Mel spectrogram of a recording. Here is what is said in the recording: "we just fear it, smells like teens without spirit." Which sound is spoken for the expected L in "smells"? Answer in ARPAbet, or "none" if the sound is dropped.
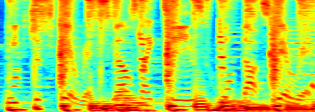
L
